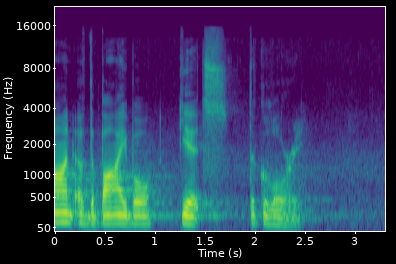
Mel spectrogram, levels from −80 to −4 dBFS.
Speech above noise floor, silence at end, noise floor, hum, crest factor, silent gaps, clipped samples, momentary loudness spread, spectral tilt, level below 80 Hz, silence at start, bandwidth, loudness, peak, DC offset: 29 dB; 0.75 s; -47 dBFS; none; 20 dB; none; under 0.1%; 14 LU; -5.5 dB/octave; -54 dBFS; 0 s; 16 kHz; -21 LUFS; 0 dBFS; under 0.1%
